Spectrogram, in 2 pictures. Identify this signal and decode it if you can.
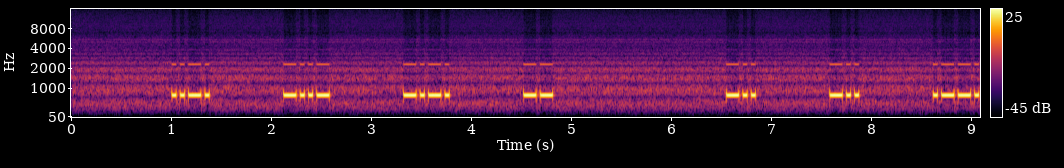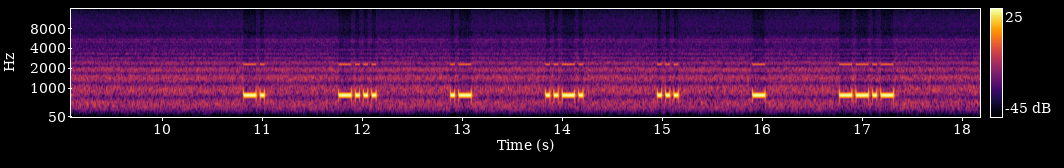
Morse code, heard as a keyed tone, machine-sent, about 29 wpm, spaced as for 10 wpm, 770 Hz. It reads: FXCM DDP NBAFSTQ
